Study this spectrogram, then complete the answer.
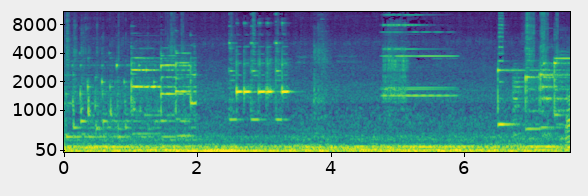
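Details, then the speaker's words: Huawei Y9 2019 phone playing its ringtone through a harsh, buzzing, crackly distorted loudspeaker before the speaker is replaced. "Nghe nó bị rè nữa, nó khẹt nó rè nữa. Đó, nghe nó rè nha các bạn."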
